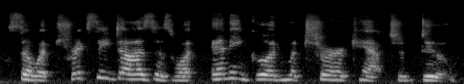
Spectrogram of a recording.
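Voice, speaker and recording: An older woman telling an anecdote casually, in a deliberate and emphatic manner, as a talk show host. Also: medium pitch, low-quality recording. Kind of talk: casual storytelling.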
